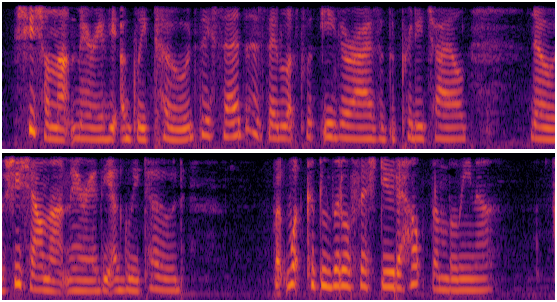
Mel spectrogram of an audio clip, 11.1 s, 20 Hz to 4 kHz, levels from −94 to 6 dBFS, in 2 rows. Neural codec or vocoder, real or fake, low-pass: none; real; 3.6 kHz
